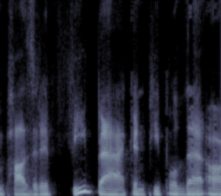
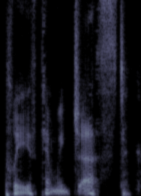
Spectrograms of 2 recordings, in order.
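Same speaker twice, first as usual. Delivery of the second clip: whispered plea; 5 semitones higher, 11 dB quieter than usual. Retold or imitated. Pleading to release the podcast.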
